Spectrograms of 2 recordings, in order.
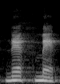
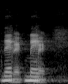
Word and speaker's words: NCMEC: Uh partly it's accounted for by the fact now uh bat tip NCMEC or neckmech as they pronounce it neckmech cyber tip line reports.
